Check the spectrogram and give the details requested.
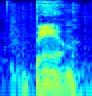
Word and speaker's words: BAMN: by any means necessary bam but spelled like Dam B A MN it's like bam and damn mixed together bam all right here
